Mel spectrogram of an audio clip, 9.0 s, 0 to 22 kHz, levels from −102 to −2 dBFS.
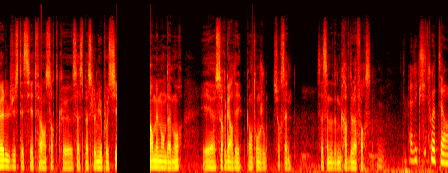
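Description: At 0.82 s there is a repeated buffer. New audio arrived late, so one block of about 11.6 ms was played a second time, which fits a 512-sample buffer. It is heard as a brief click-like stutter with a hard join, and roughly 10 ms of speech is lost.

From 2.33 to 3.01 s is an audio dropout to silence, lasting 675 ms. The speech cuts off abruptly into silence with no room tone, then resumes mid-flow. The input signal was likely lost while recording continued.

From 5.03 to 5.05 s the same buffer fault recurs, with the 11.6 ms block played two extra times. This produces a short buzzy stutter and drops about 20 ms of speech.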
